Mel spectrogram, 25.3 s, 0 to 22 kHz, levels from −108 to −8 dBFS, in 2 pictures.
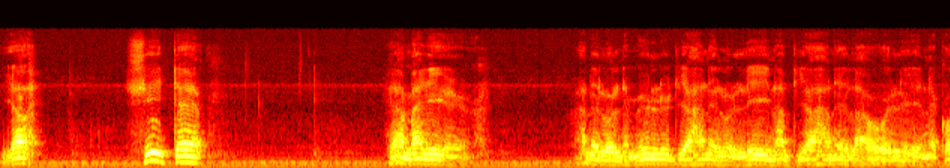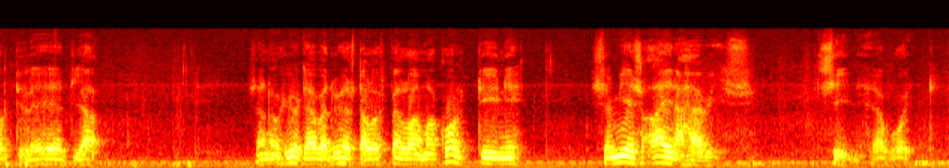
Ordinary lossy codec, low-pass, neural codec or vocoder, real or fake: none; 10.8 kHz; vocoder, 24 kHz, 100 mel bands, Vocos; fake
